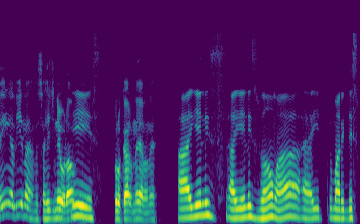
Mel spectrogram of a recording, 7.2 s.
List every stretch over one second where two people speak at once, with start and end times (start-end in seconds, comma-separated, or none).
none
